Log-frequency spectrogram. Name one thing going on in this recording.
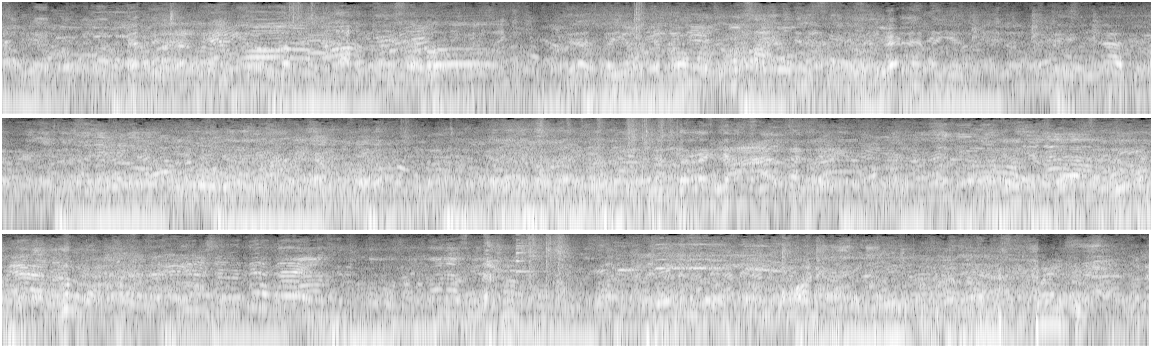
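A crowd of men shouts and chatters excitedly nearby.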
